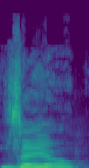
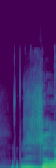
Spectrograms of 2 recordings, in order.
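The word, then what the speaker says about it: Zoé: Zayo. The band Zayo. Zoe. Okay. Zoe.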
